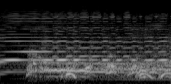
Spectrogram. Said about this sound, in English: Mike's dogs go wild as if spooked by Mike's mere mention of the name.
